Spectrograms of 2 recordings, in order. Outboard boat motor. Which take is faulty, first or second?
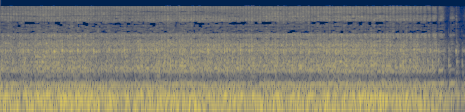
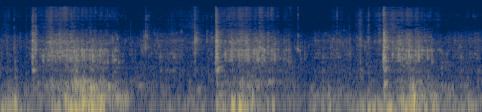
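second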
